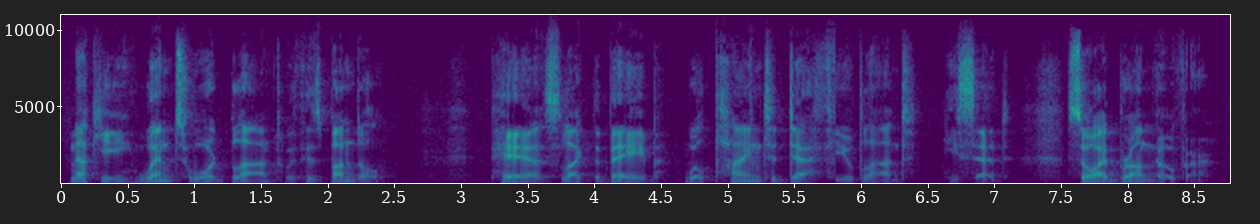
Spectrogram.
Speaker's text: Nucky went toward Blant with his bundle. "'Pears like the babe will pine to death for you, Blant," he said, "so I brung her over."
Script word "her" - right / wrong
wrong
